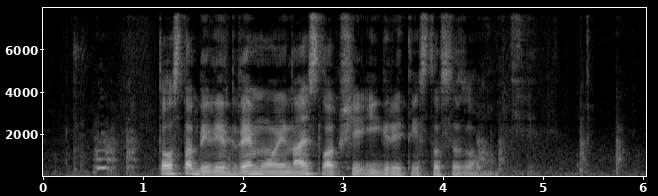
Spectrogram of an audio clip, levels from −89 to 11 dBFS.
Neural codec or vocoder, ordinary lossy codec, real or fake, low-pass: codec, 16 kHz, 4 kbps, FunCodec, trained on Chinese and English, 50 frames a second; none; fake; none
